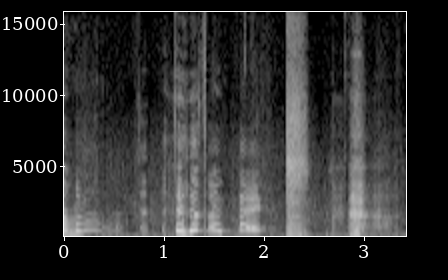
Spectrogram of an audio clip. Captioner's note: sniffling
